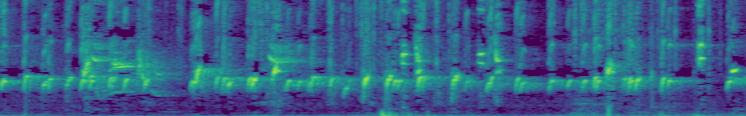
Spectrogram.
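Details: Goldfinch singing in captivity: an unbroken run of tinkling, twittering notes and nasal buzzy phrases, with a brief thud midway.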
